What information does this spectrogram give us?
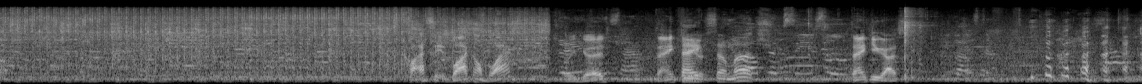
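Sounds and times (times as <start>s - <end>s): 
embroidery machine stitching a hat: 0.0s - 5.5s
speech: 4.2s - 11.4s
laughter: 10.2s - 11.4s.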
